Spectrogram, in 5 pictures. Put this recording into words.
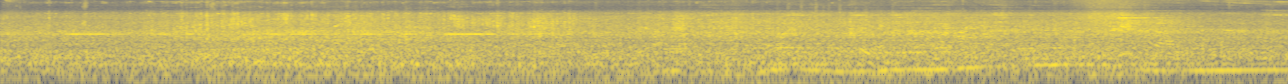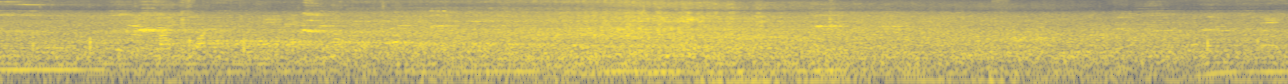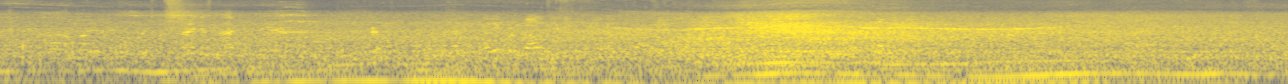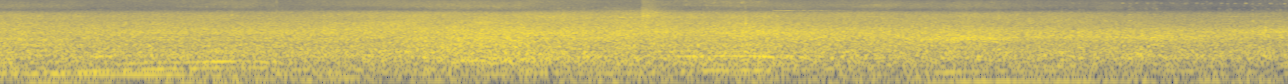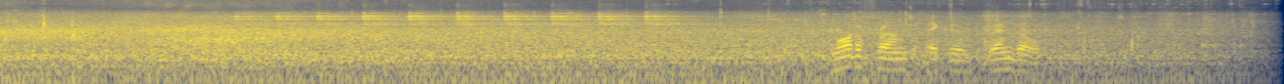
a streetworker cleaning the street with a broom, traffic passing by, in the distance a heavy street construction going on, soundmap international, social ambiences/ listen to the people - in & outdoor nearfield recordings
